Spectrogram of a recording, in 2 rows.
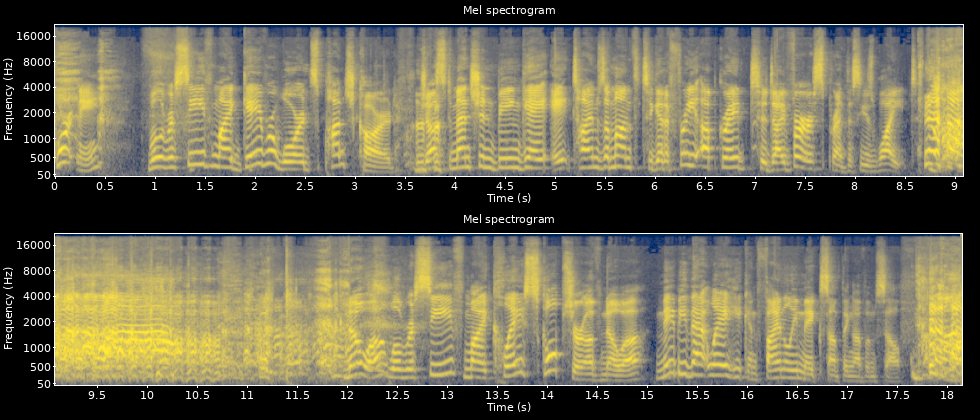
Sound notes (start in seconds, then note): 8.7 all laugh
